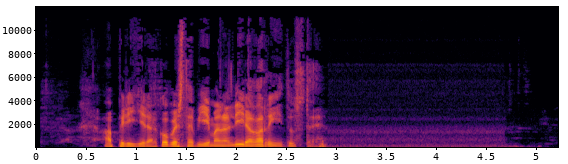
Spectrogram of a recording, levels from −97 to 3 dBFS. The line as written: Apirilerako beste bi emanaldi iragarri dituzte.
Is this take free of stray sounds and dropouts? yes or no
yes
